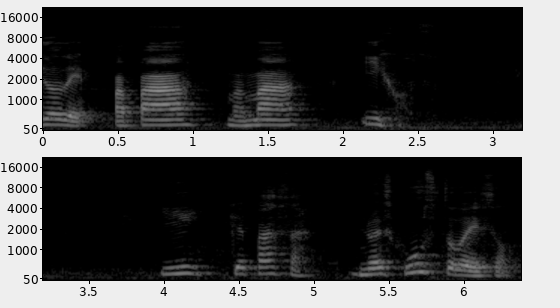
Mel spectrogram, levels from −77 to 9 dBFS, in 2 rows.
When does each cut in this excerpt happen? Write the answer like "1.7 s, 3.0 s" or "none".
5.2 s

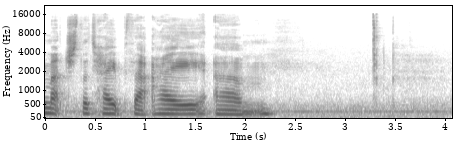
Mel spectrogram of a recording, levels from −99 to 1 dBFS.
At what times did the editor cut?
none

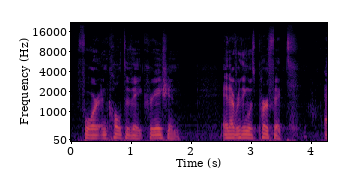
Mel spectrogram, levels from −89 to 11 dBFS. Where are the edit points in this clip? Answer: none

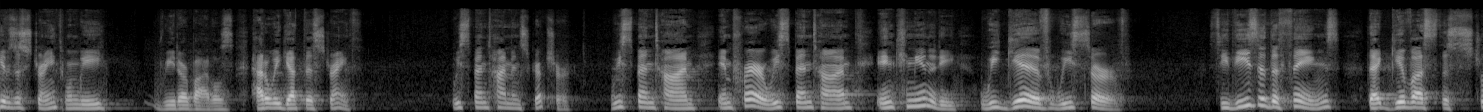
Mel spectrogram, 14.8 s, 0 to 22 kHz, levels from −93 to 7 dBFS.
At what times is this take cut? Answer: 2.4 s, 6.1 s

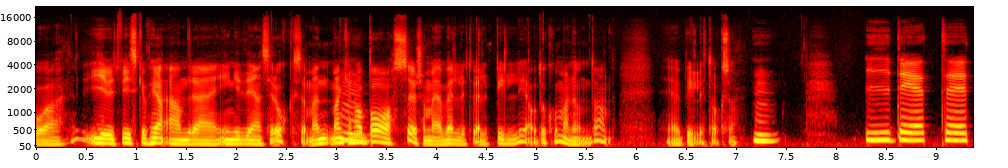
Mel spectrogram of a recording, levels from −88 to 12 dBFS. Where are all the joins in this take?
1.3 s, 7.1 s

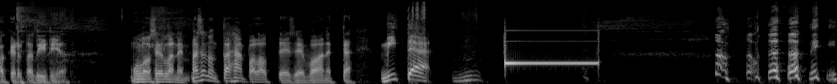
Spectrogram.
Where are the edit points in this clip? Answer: 1.9 s

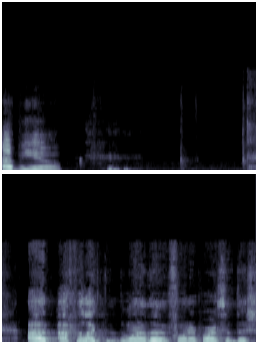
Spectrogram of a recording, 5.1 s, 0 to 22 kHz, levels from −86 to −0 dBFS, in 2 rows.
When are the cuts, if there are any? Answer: none

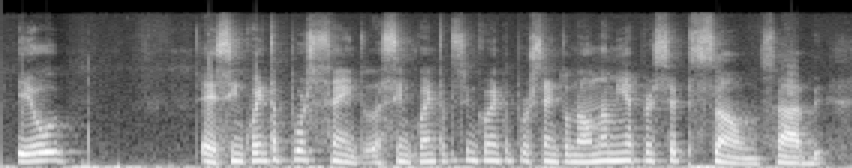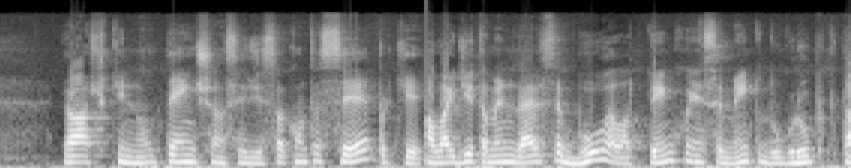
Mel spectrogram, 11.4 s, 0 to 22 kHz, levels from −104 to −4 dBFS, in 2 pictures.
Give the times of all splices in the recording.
3.0 s

